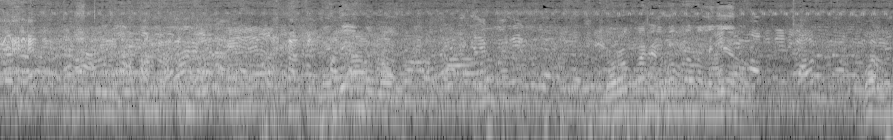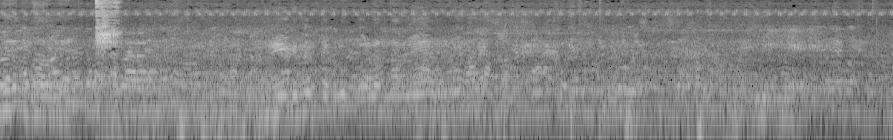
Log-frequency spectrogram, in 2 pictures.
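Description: A large crowd of spectators cheers and shouts outdoors.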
